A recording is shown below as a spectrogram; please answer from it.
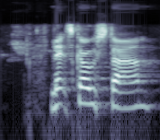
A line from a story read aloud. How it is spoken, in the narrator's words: she said, a bit more loudly than normal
